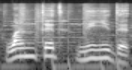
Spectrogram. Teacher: con t y necesitar es need y termina con d y cuando le agregas Ed al final la pronuncias normal como Ed con una e suave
